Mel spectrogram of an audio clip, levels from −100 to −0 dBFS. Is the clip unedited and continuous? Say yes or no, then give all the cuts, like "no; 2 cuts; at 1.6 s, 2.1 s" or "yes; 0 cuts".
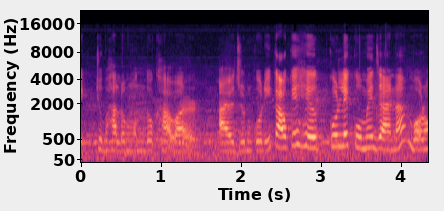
no; 1 cut; at 2.4 s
